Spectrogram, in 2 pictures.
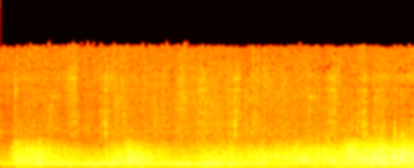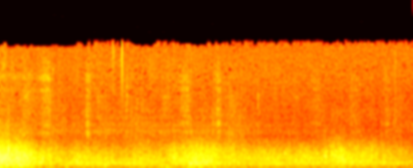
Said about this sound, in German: Jetzt hat das Schiff gewendet. Fahren wir wieder zurück auf das offene Meer?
